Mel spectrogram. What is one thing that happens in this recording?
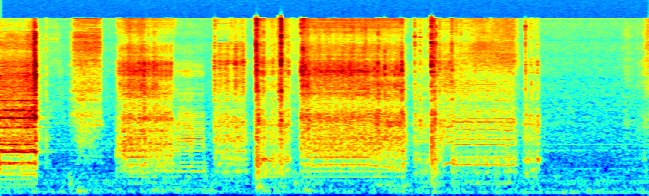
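A car CD player's mechanism whirs as it ejects a disc.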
